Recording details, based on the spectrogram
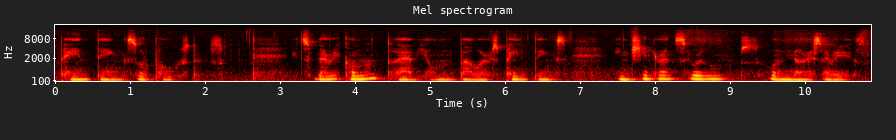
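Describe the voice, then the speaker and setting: A woman narrating in ASMR style in a breathy, unvoiced whisper, speaking softly and deliberately. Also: medium pitch, a little hiss or hum. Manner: slow, deliberate, repeats words softly. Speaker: ASMR creator narrating folklore.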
